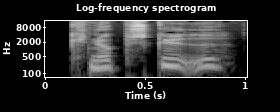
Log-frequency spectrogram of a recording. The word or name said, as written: knopskyde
